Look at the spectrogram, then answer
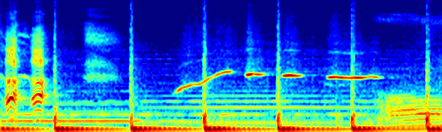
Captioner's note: Charles whistling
